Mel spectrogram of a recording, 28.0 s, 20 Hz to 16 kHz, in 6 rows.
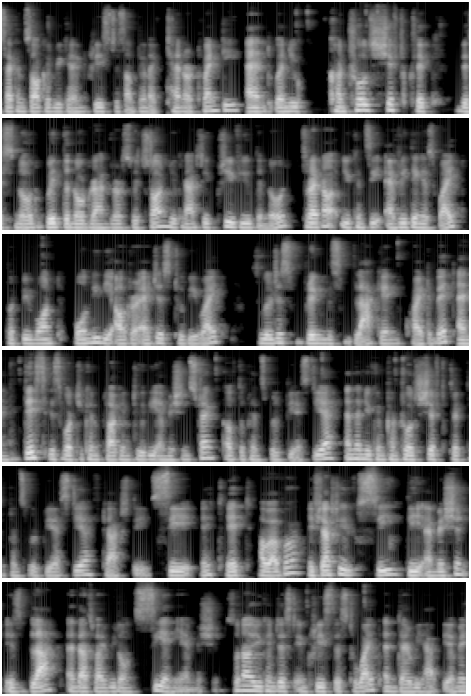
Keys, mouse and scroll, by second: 3.0 click, 4.1 ctrl+shift+click, 9.8-13.4 drag, 14.2-16.3 drag, 17.2 click, 18.6 ctrl+shift+drag, 25.5 click.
